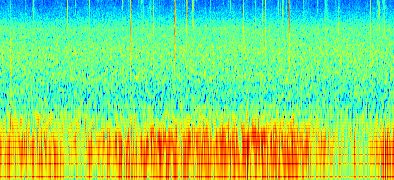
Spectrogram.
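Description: Wood campfire burning: scattered sharp crackles and pops over a steady low rumble.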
